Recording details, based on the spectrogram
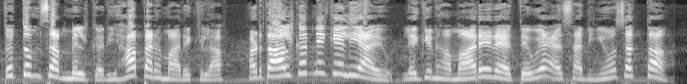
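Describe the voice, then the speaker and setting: A strict mother-in-law from a cartoon family drama, voiced by a woman, with a fairly high voice. She scolds in a firm, bossy way over faint music. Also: very animated, fairly quick, sharp tone, heavily acted. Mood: scolding. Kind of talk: cartoon voice acting.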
